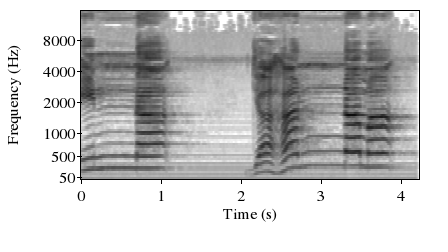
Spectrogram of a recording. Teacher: Ahkam Nun musyaddadah maka dia ghunah dalam berbagai qiraat sepakat maka Inna ghunah makhrajnya dari hidung kisum dan dua harakat Inna jahannama sama jahannama nunnya musyaddadah berarti makhrajnya dari kisum kemudian · jahannama nunnya musyaddadah, berarti makhrajnya dari khaysum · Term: gunnah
